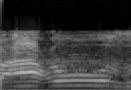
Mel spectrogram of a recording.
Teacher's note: جیسے اعوذ، ذال پر پیش ہے تو اعوذ، دراز نہ ہو، کھینچے نہیں، اور ذال کو نرمی کے ساتھ ادا کرنا ہے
